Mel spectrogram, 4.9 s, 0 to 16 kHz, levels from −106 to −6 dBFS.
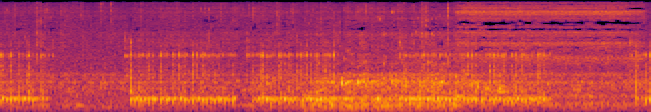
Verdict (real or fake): real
